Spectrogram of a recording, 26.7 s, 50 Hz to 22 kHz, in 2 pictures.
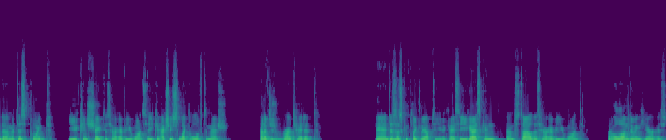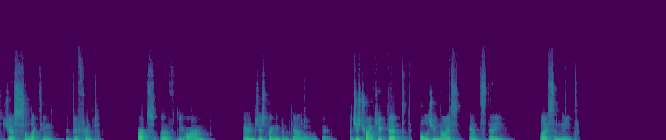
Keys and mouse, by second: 0.4 z, 1.6-2.9 drag, 3.6 r, 5.5 g, 6.9 click, 7.8 r, 9.0 g, 11.4 click, 11.7 g, 12.8 click, 14.0 g, 15.3 r, 16.1 click, 17.5 g, 19.0 click, 19.5 g, 21.9 click, 22.4 g, 24.1 click, 24.9 click, 25.4 g.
